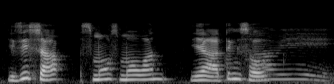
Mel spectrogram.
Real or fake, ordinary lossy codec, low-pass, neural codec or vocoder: real; none; 7.2 kHz; none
